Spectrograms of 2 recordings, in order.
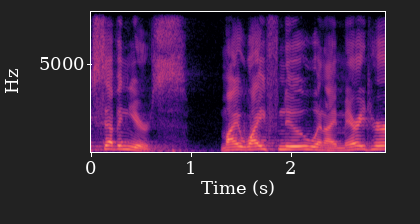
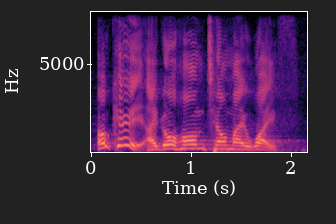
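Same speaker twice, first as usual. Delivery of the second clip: usual speaking voice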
